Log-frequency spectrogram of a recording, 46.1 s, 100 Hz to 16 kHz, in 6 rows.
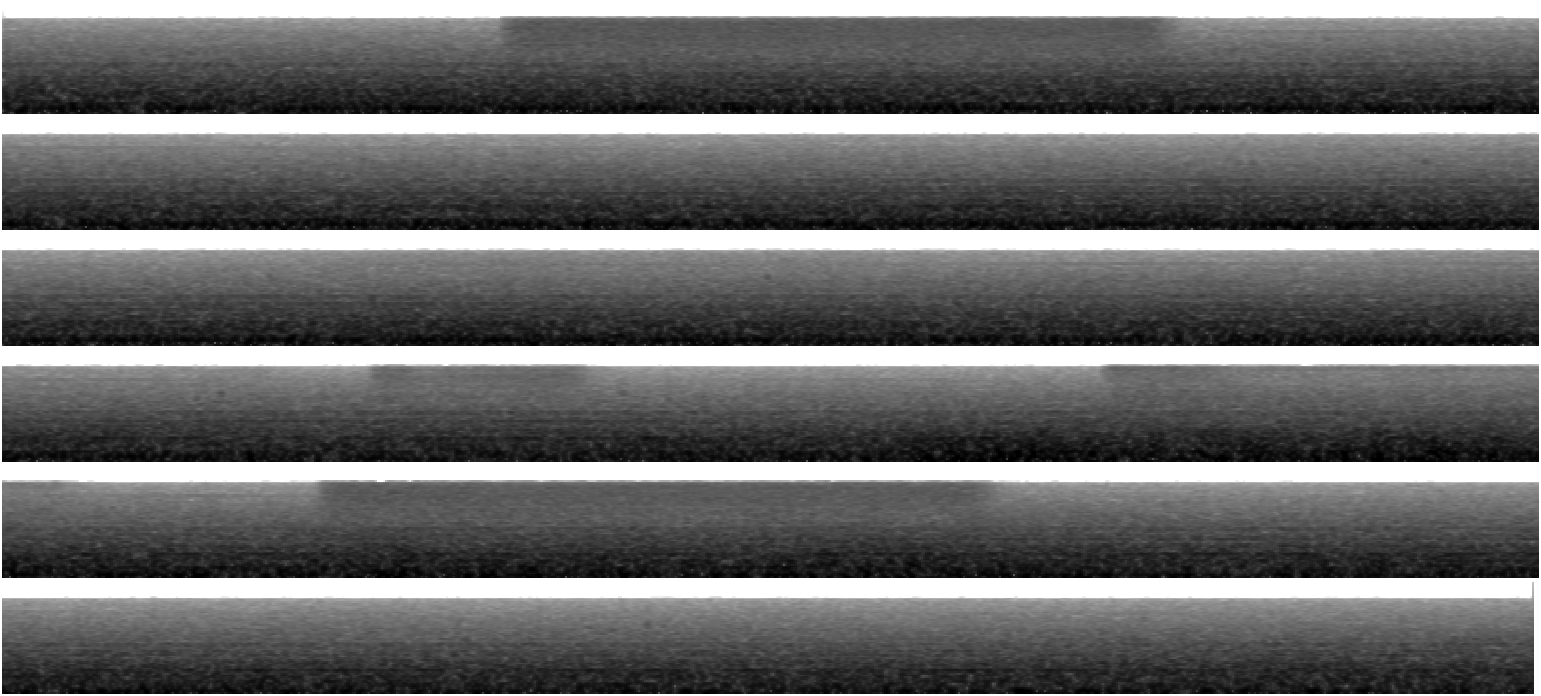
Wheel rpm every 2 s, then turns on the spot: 0, 0, 0, 0, 0, 0, 0, 0, 0, 0, 0, 0, 0, 0, 0, 0, 0, 0, 0, 0, 0, 0, 0.
none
